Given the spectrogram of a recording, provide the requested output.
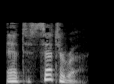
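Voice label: "etcetera", British English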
